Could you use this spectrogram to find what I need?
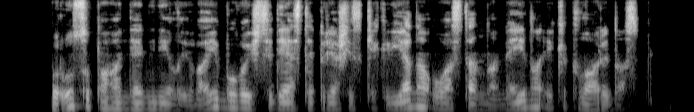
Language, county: Lithuanian, Kaunas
